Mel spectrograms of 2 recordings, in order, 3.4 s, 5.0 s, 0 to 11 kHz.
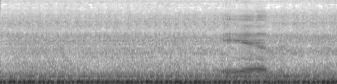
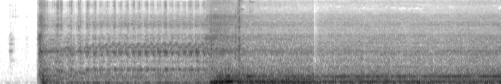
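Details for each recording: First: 1991 Ford Fox Body 5.0 V8 with Holley Terminator X and stock Ford IAC: steady, even warm-up fast idle at 1200 rpm target, IAC position wide open, no misses, hunting or dips. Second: 1991 Ford Fox Body V8 with a Holley Terminator X and the stock Ford idle air control set way open: the starter cranks, the engine catches with a loud flare, then holds a fast high idle, about 2,000–2,500 rpm.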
